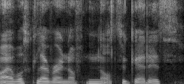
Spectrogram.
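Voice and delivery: usual speaking voice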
